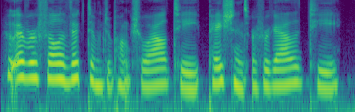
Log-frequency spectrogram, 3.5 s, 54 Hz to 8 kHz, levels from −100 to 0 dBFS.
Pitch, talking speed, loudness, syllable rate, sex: 195 Hz, 170 wpm, -18 LUFS, 6.0 syllables/s, female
